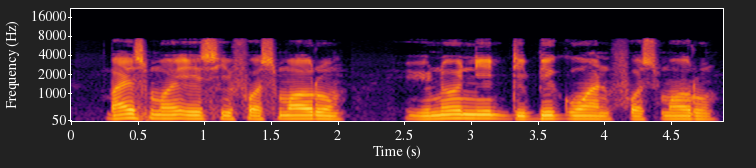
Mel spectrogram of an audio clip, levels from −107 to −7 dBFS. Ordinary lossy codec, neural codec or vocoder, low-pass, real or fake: none; none; 7.2 kHz; real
